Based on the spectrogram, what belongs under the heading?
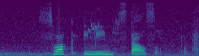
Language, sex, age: Afrikaans, female, 20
